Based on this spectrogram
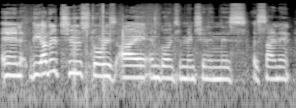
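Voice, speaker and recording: A woman's voice: a little high, level tone, normal speed. A young woman with a sore, scratchy throat giving a hesitant class oral report, with frequent ums and restarts. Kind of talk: class presentation.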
